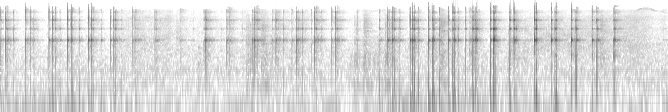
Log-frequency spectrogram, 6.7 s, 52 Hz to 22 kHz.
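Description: A drinking glass holding apple juice is tapped in a fast, uneven series of about thirty light taps. Each tap gives a short, bright clink with a ringing tone near 2.5 kHz that fades almost at once, growing louder and quicker toward the end.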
